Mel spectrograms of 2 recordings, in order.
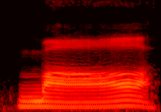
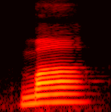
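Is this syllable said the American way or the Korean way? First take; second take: American; Korean. First: It is said with an American-style pitch. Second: It is said with a Korean-style pitch. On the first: "근데 미국 사람은 어때요?" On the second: "한국 사람 성조는 이거예요"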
